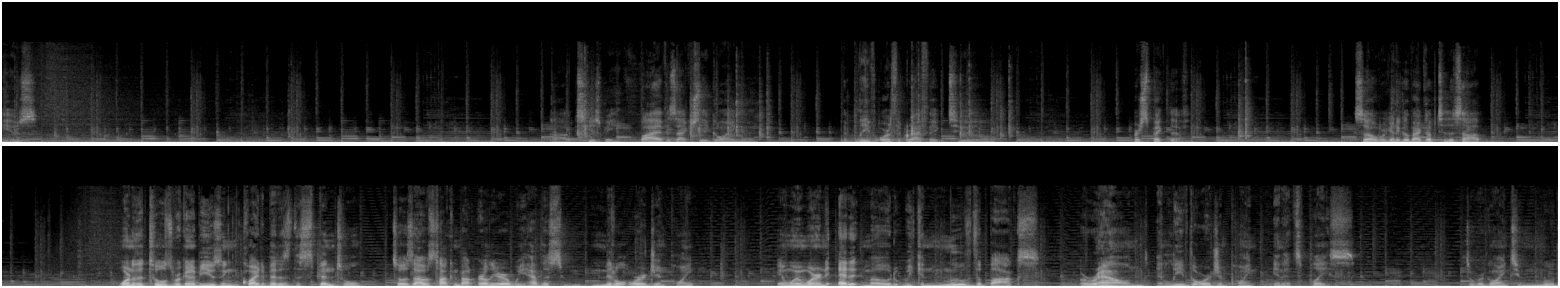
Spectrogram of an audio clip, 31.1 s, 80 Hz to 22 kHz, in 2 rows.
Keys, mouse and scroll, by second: 0.0-2.9 typing, 3.9-5.7 middle drag, 5.7 KP_5, 6.2 middle click, 6.8 KP_5, 7.1 KP_5, 7.5 KP_5, 8.0-9.0 middle drag, 9.0 KP_5, 9.5 KP_5, 9.9 KP_5, 10.3-12.3 middle drag, 12.3 KP_7, 12.9-14.2 scroll up 2, 14.2-15.5 shift+middle drag, 18.8-21.8 shift+middle drag, 22.8-25.2 shift+middle drag, 25.2 click.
